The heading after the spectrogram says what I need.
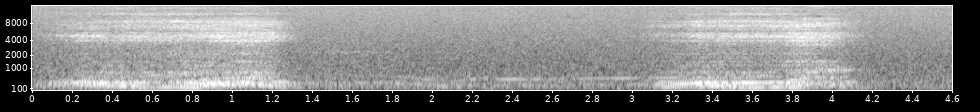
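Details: Adult man snoring, who doesn't believe he has a snoring problem; two loud, rough, rattling snores, each about a second long, with a quieter breath out between.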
